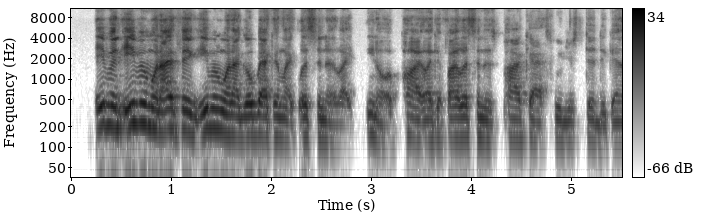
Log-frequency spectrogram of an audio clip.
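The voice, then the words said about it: Southern American accent. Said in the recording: “you're fucking redneck... I don't feel like I have that bad of a Southern accent at all... You sound uneducated as fuck... Where's your accent coming from, bro?”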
